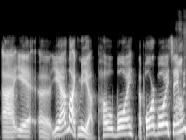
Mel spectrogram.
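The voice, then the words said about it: Exaggerated fake Cajun Southern accent. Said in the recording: “with his fake Southern accent ... In my Cajun accent, which is purely authentic”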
